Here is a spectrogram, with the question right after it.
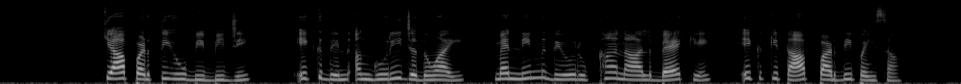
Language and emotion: Punjabi, neutral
